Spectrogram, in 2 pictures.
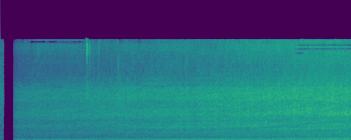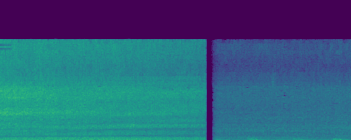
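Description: An ambulance truck driving through deep floodwater: its engine runs under a rushing wash of spraying water that swells as it approaches and is loudest as it passes. After a sudden cut near the end, the quieter low rumble of a car driving, heard from inside the car.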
